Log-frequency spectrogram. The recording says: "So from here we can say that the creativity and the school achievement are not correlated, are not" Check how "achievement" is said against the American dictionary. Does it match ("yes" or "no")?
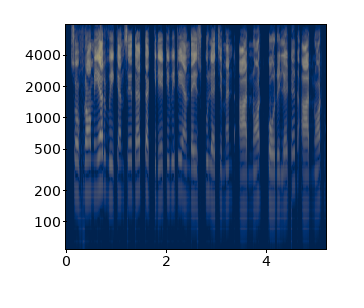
no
